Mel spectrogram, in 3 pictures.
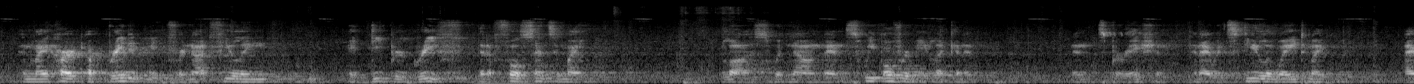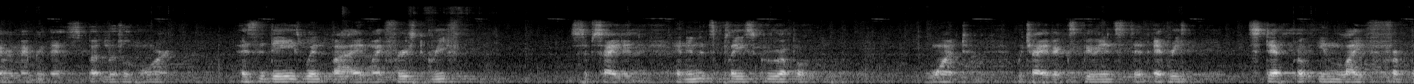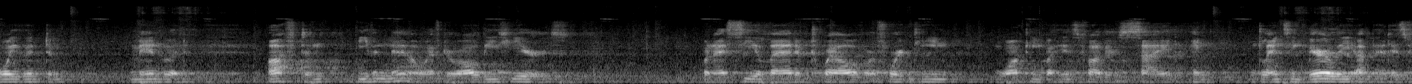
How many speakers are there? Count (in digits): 1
